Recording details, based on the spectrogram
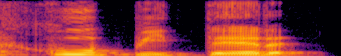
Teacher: la palabra Júpiter es una palabra esdrújula porque su sílaba tónica es la sílaba Ju entonces tiene un acento ortográfico que se escribe en la vocal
